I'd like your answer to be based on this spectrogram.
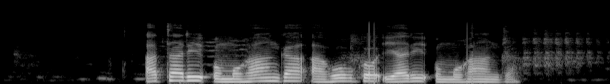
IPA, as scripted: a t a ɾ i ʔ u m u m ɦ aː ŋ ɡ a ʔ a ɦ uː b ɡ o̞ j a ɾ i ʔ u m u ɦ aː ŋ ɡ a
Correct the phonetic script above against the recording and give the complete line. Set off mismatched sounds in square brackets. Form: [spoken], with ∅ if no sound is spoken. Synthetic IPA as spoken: a t a ɾ i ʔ u m u [∅] ɦ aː ŋ ɡ a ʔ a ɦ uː b ɡ o̞ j a ɾ i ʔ u m u ɦ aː ŋ ɡ a

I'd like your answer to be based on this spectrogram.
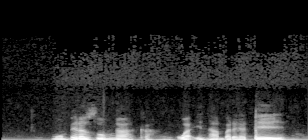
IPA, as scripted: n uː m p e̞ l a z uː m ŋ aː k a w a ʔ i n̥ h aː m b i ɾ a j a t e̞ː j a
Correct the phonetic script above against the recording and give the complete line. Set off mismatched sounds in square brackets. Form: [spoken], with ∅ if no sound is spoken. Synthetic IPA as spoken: [m] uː m p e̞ [ɾ] a z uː m ŋ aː k a w a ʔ i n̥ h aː m b [a] ɾ a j a t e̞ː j [e]

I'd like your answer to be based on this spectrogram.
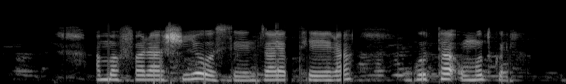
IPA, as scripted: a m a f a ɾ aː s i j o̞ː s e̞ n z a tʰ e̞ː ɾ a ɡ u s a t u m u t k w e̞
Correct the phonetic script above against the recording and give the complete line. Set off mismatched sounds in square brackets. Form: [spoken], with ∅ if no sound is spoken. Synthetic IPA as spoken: a m a f a ɾ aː [ʃ] i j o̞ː s e̞ n z a tʰ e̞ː ɾ a ɡ u [t] a [ʔ] u m u t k w e̞

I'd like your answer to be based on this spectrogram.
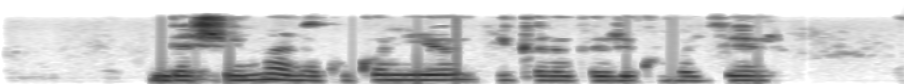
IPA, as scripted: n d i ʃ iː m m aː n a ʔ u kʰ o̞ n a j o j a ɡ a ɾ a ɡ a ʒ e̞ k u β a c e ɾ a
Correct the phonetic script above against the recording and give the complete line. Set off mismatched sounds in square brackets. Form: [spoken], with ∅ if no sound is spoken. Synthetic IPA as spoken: n d [a] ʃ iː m m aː n a [k] u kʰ o̞ n [i] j o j [i] ɡ a ɾ a ɡ a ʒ e̞ k u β a [ɟ] e ɾ a

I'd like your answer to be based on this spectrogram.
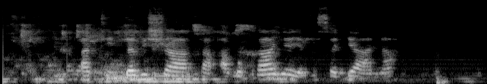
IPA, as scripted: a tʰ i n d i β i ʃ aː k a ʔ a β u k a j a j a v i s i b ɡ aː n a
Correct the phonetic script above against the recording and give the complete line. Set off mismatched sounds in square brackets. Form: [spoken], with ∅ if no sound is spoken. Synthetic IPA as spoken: a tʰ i n d [a] β i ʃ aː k a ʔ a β [o] k a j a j a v i s [a] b [ɟ] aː n a

